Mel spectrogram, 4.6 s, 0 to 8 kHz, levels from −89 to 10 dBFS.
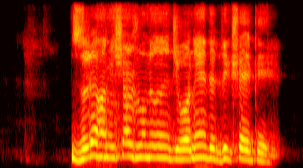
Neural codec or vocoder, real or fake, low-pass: codec, 24 kHz, 1 kbps, SNAC; fake; 7.2 kHz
